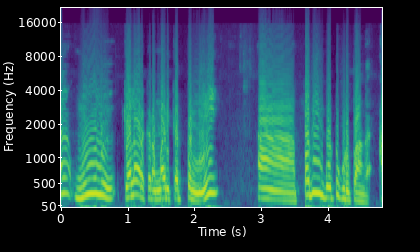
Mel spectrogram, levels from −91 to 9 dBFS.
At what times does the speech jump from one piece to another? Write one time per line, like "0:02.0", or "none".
none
